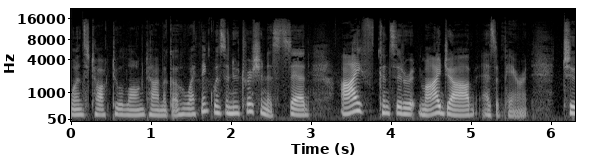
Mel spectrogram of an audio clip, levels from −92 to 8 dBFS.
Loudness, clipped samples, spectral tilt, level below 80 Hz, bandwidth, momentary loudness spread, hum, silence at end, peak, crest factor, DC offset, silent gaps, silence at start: -26 LUFS; under 0.1%; -5.5 dB/octave; -66 dBFS; 16.5 kHz; 13 LU; none; 0 s; -8 dBFS; 20 dB; under 0.1%; none; 0 s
